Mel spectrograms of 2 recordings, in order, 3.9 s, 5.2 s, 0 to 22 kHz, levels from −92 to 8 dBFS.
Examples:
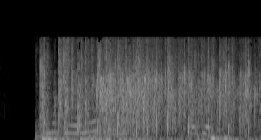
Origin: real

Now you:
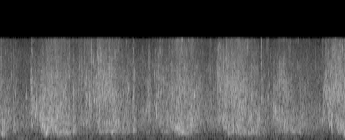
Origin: real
